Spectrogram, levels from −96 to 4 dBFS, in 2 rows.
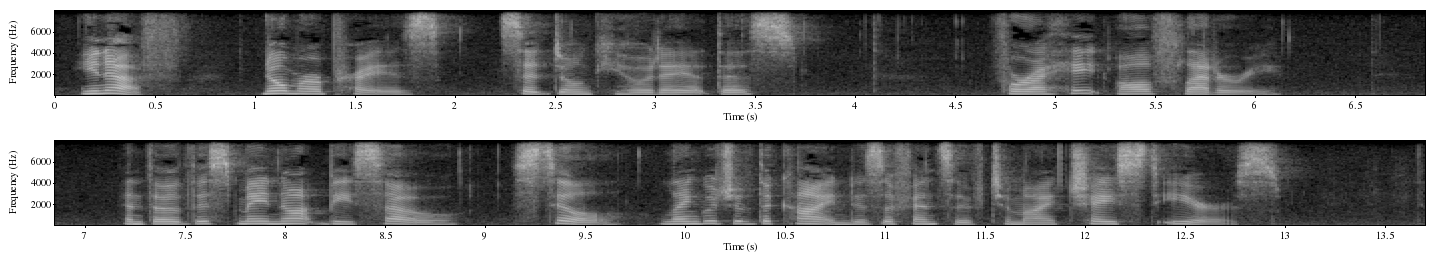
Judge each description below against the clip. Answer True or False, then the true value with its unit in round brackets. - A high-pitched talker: True (205 Hz)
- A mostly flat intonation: False (3.3 semitones)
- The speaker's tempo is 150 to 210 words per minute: False (140 wpm)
